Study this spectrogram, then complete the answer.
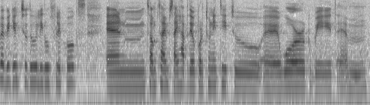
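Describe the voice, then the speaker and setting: A woman in her thirties with a Chilean Spanish accent speaks English slowly, often pausing to search for words. Her answers are casual and halting, full of fillers. Faint ambient noise sits under the recording. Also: mid-range voice. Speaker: animator, interview guest.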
